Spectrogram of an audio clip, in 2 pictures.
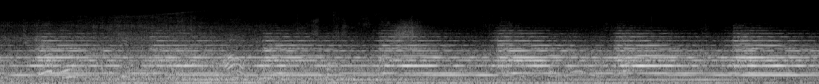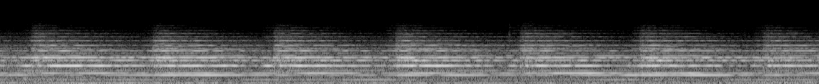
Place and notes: Brussels, Altitude 100, the bells.
PCM D50 internal mics.
Forest, Belgium, March 2009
